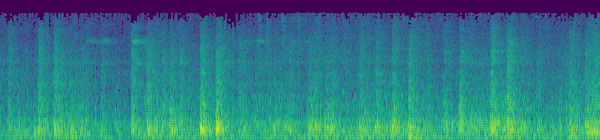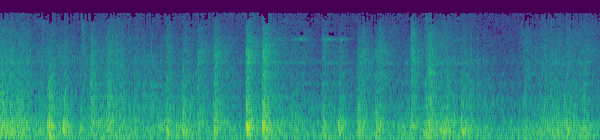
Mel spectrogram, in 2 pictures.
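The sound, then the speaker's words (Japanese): A local (all-stations) commuter train bound for Tōbu Dōbutsu Kōen rolls along the rails with steady rumbling and repeated clickety-clack wheel beats, continuous throughout, with occasional faint high squeals. “この電車は各駅停車、東武動物公園行きです。”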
